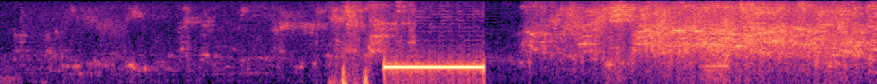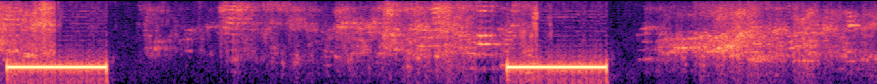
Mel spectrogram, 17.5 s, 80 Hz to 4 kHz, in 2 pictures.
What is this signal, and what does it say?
Ringback tone (Europe, 425 Hz), with speech.
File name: out- -2021- - - .35561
